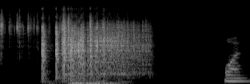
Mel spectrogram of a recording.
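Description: Seven dice are rolled in a tabletop game, clattering and tumbling across a hard surface in a dense, rattling burst lasting about a second, followed by silence and the start of a voice.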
